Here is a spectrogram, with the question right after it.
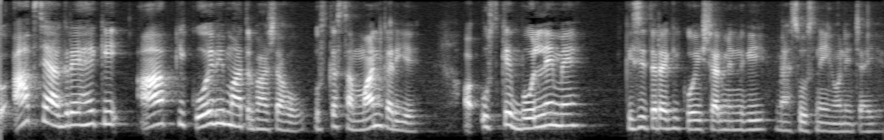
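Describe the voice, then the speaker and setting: Against a quiet background, a man with a high pitch speaks with very wide pitch swings. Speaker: YouTuber. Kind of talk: motivational talk to camera.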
